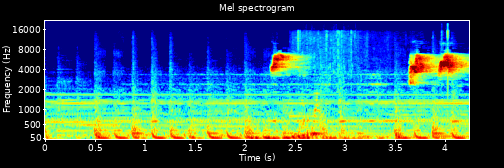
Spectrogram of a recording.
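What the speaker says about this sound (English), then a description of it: "the bird is having dinner behind me" A pet bird chirps a few times while eating, with short high tweets near the middle and end, set over a busy stretch of low clicking and tapping game sounds.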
